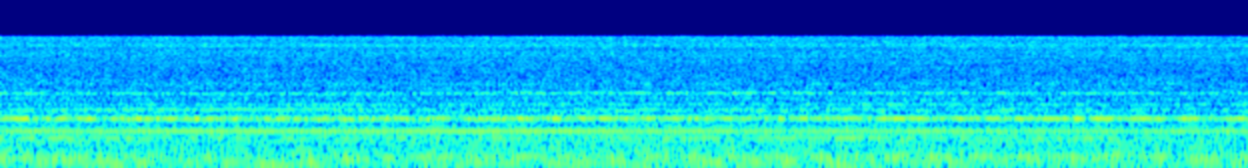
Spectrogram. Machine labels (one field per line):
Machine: fan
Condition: normal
